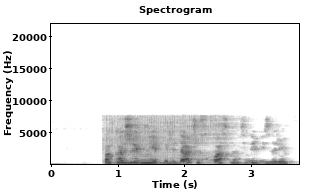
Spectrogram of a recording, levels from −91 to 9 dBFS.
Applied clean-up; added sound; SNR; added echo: classical method WPE with log-MMSE.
